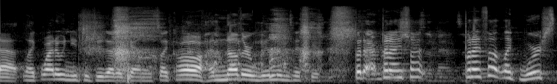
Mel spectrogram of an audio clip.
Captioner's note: laughs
